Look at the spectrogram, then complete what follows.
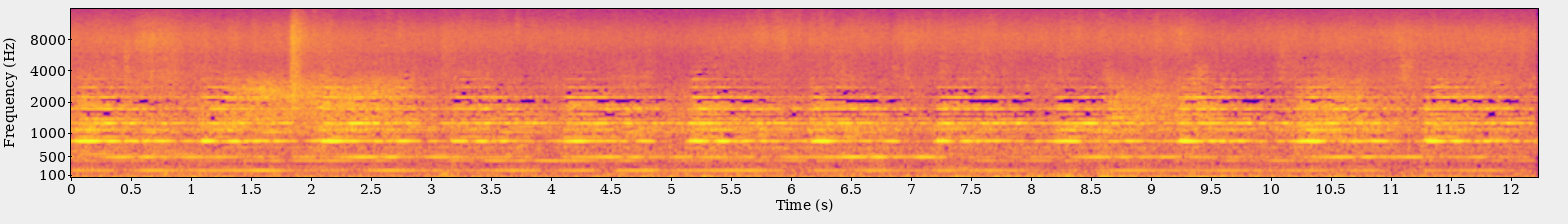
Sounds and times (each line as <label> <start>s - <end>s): Churchbells 0.0s - 12.2s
